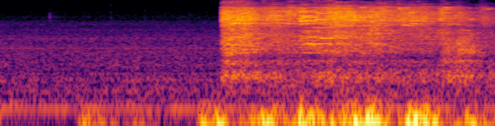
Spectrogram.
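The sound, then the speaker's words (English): A low rumble gives way to a sudden, loud crash of window glass shattering as a man jumps out through the window, followed by a couple of seconds of harsh crackling and tinkling as the broken pieces scatter. No one speaks. “My God, he jumped out the window.”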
